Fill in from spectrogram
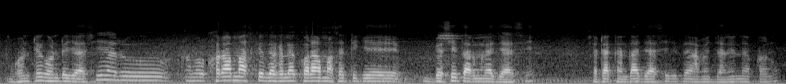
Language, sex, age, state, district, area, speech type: Odia, male, 30-45, Odisha, Bargarh, urban, spontaneous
